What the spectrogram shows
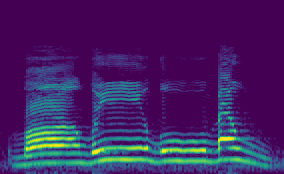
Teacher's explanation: Huruf ini keluar dengan menyentuhkan 2 sisi lisan kita dengan geraham-geraham atas. Boleh kita sentuhkan 2 sisi lidah dengan geraham-geraham atas, atau kita boleh menyentuhkan salah satu bagiannya. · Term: huruf dha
